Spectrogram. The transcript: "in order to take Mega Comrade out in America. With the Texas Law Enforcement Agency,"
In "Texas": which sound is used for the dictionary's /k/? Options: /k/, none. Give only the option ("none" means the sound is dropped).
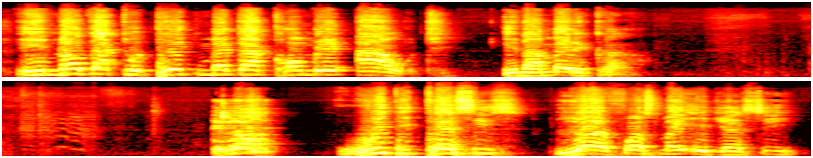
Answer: none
